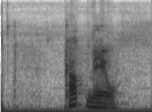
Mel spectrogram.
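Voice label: "kapmeeuw", Dutch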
